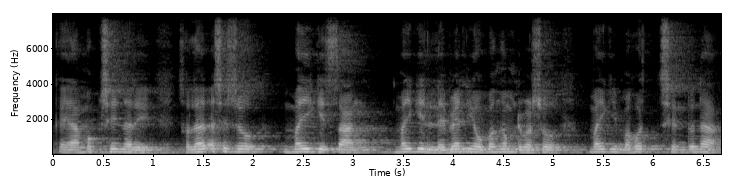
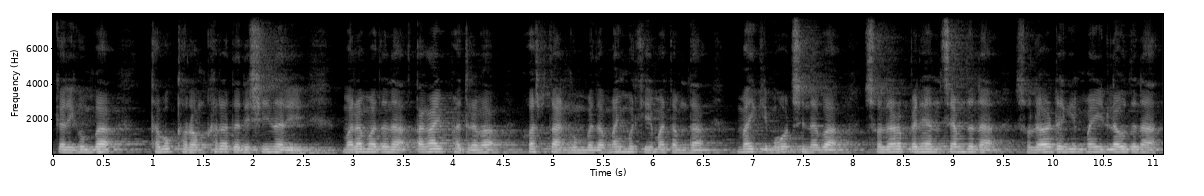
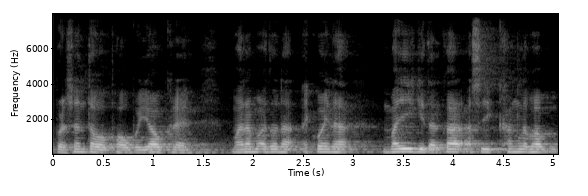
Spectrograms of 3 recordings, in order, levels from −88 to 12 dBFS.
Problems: background sounds at intervals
